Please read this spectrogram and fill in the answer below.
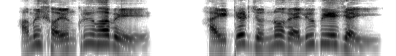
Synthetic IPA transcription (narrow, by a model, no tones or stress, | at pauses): amiʃɔjoŋkɾiobʱabe | hajʈeɾd͡ʑonːovɛljup̬ejed͡ʑaj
